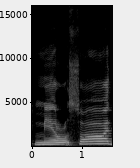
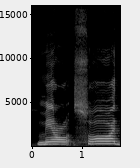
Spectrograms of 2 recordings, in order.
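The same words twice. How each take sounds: First: मेर स्वाद with the final d stopped, vowel long and heavy; slow recited मेर स्वाद, heavy r, ending on a pause; Quranic recitation. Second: मेर स्वाद with a heavy, full r and long stretched vowel; Quranic recitation. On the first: Teacher demonstrates the pause form of मेर स्वाद. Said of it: "कैसे पढ़ेंगे?". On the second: Teacher shows the heavy r in मेर स्वाद. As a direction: slowly recite मेर स्वाद, thick r, alif held two beats. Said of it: "रॉ heavy रहेगी". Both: Shown as a demonstration.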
